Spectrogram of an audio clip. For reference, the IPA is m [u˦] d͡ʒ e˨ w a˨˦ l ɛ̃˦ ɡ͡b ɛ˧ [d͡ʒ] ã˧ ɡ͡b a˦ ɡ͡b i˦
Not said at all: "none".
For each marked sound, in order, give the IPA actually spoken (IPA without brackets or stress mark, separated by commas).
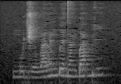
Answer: u˨, d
